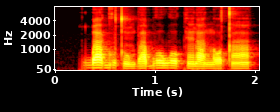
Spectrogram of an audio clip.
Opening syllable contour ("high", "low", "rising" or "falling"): high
